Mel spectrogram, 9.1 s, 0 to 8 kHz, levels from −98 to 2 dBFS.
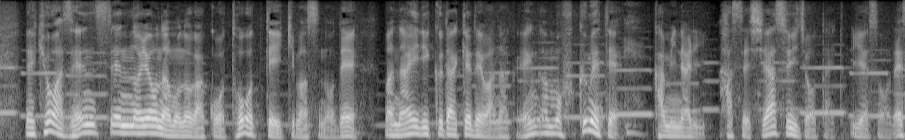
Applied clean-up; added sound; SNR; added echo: none; Wind instrument, woodwind instrument; 16 dB; none.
